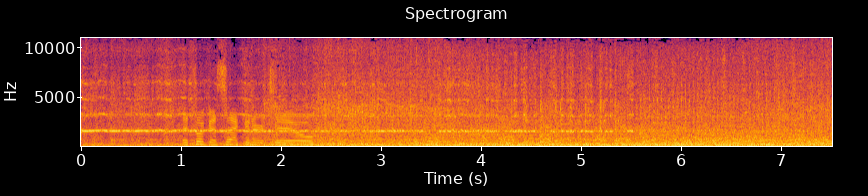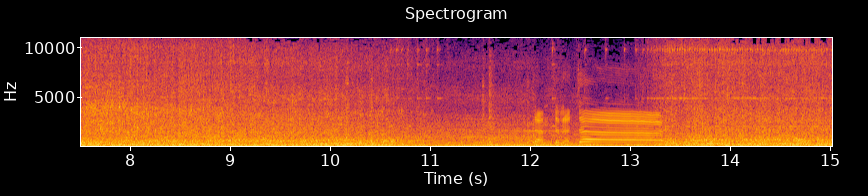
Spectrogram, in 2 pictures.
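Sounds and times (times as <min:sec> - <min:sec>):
high squeal: 0:00.0 - 0:08.0, 0:12.8 - 0:15.0
tractor and baler running: 0:00.0 - 0:15.0.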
